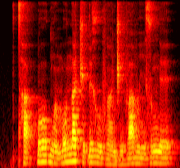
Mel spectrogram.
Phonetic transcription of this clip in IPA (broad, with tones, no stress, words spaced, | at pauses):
tʰa˨k͡poː˦ɡʷã˨ moː˦na˦t͡ʃɪ˨ ɗɪ˦ɣu˨ vã˨d͡ʒĩ˨va˦ βiː˨zʊ˦ ŋe˦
